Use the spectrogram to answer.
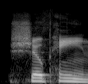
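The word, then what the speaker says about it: Chaupain: Chop Bakery.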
